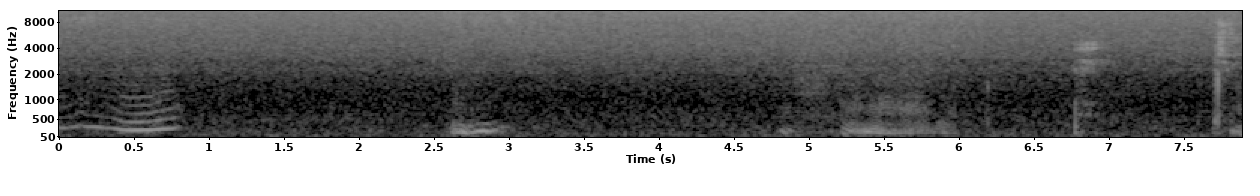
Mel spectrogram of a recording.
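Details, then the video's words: A female tabby pet cat dozing indoors makes one clear low, nasal snore at the start, followed by softer, rougher breathing snorts and a few faint clicks. "Cat snoring like a sailor!"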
